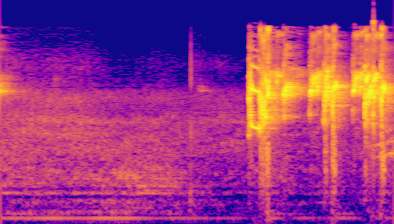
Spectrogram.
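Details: Lovebird, used to train other lovebirds to sing; after a quiet stretch with low hum, loud shrill chattering bursts begin, broken by brief gaps.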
